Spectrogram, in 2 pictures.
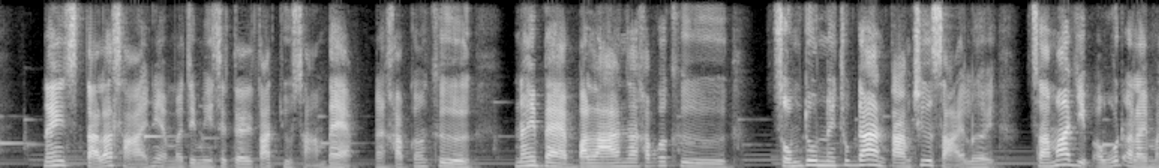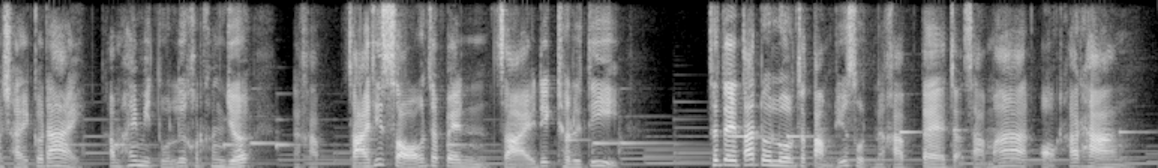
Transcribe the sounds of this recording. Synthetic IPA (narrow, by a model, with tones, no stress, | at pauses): na˧jt̪ɛː˨˩la˦˥saː˩˦jni˥˩ɐma˧nt͡ɕa˨˩miː˧seː˧˥t̪e˧i˧t̪a˦˥t̪̚juː˨˩sa̰ː˩˦mbɛː˨˩p̚na˦˥kʰa˦˥p̚kɔː˥˩kʰɯː˧ | na˧jbɛː˨˩p̚baː˧laː˧˥nna˦˥kʰa˦˥p̚kɔː˥˩kʰɯː˧ | so˨˩˦mdu˧nːa˧jt̪ʰu˦˥k̚daː˥˩nt̪aː˧mt͡ɕʰɯː˥˩sa̰ː˩˦jlɤː˧j | saː˨˩˦maː˥˩t̪̚ji˨˩p̚ʔaː˧wu˦˥t̪̚ʔa˧ɾa˧jmaː˧t͡ɕʰa˦˥jkɔː˥˩daː˥˩jt̪ʰa˧mɦa˥˩jmiː˧t̪u˧ɐlɯ˥˩kʰːɔ˥˩nkʰa˥˩ŋjɤ˦˥ʔna˦˥kʰa˦˥p̚saː˩˦jt̪ʰiː˥˩sɔː˩˦ŋt͡ɕa˨˩pe˧nsaː˩˦jdi˦˥k̚t̪ʰe˧li˦˧t̪iː˥˩ | seː˧˥t̪e˧t̪a˦˥t̪̚doː˧jɾu˧əmt͡ɕa˨˩t̪a˨˩mt̪ʰiː˥˩su˨˩t̪̚na˦˥kʰa˦˥p̚t̪ɛː˨˩t͡ɕa̰˨˩ʔsaː˩˦maː˥˩t̪̚ʔɔː˨˩k̚t̪ʰaː˥˩t̪ʰaː˧ŋ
